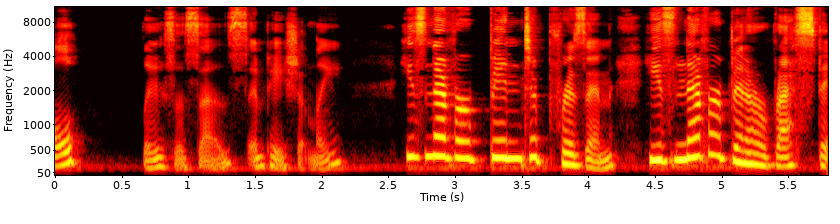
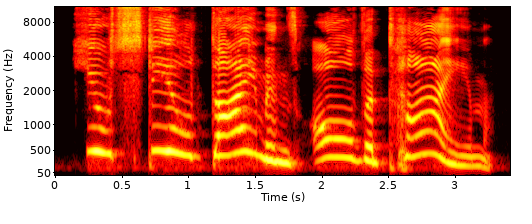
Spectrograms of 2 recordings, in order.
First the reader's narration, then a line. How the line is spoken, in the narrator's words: Cisco shouts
